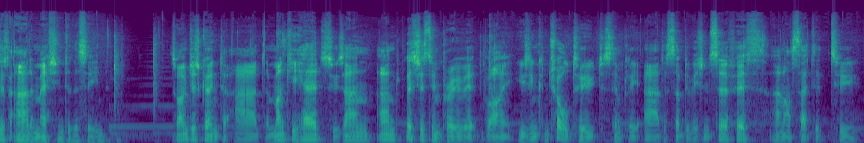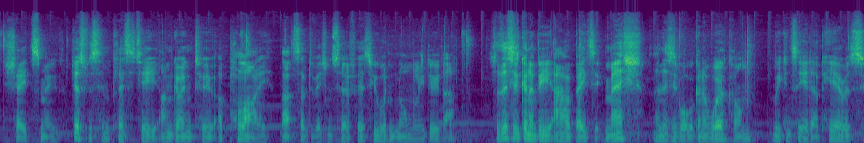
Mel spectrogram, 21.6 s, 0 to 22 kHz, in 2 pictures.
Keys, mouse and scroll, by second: 1.3 ctrl+a, 3.5 click, 6.0 ctrl+2, 9.5 right click, 10.8 click, 13.8 click, 16.6 click, 18.2 middle click, 20.3 click.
